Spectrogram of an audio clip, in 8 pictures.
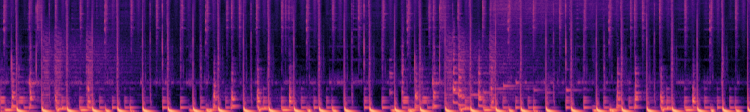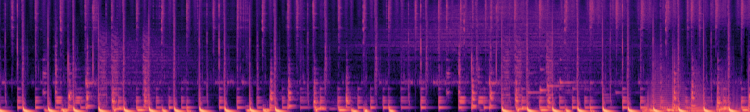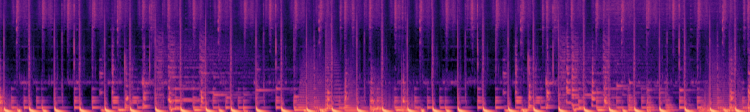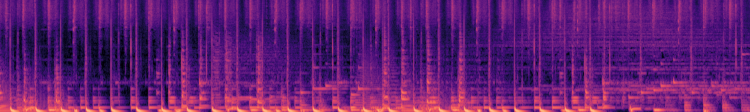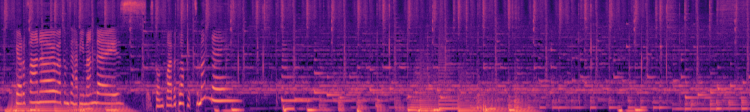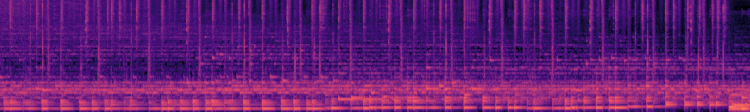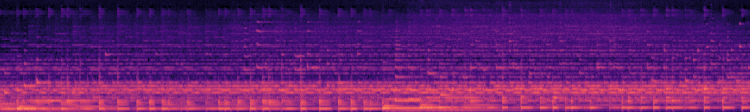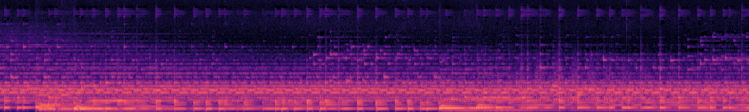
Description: Pure nostalgic sunshine bangers House, dnb, garage and RAVE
